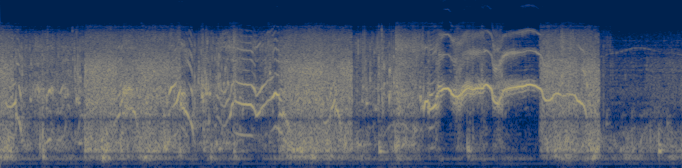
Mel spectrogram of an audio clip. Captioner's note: woman screams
